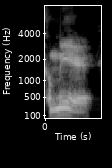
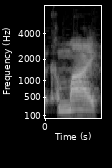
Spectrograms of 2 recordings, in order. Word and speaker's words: Khmer: I've seen the word Kamae and I always said Khmer, and I'm like, am I saying it right? Is it Kamae? It's Kamae. You're saying it good.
